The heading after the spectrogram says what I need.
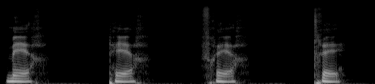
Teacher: The accent grave can appear on e, a, and u. On the letter e, it gives a more open sound. mère père frère très The sound è is more open than é.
